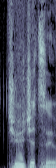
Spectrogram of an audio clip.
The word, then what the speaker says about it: jiu-jitsu: How do you pronounce it? – Jiu-jitsu. – Jiu-jitsu.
